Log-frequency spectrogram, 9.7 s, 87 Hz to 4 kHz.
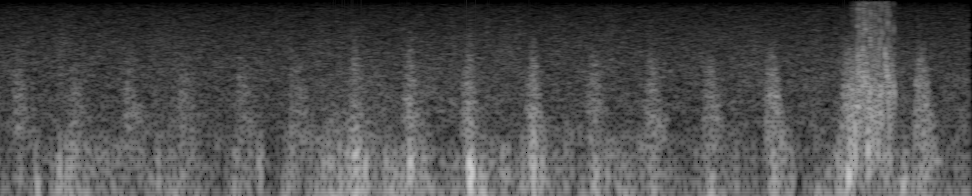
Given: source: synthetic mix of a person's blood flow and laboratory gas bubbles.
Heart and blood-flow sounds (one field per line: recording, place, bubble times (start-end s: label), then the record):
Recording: Doppler ultrasound of blood flow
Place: subclavian vein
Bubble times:
8.54-9.01 s: bubbles
From the record:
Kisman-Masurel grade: 213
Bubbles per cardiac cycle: several, 3 to 8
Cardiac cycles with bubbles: 1 to 10%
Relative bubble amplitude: loud (0.450 to 0.775)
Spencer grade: 1 (occasional bubble signal discernible with the cardiac motion signal, with majority of cardiac periods free of bubbles)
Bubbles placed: anywhere in the cardiac cycle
